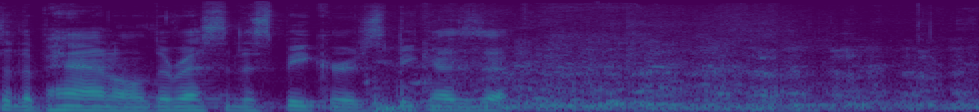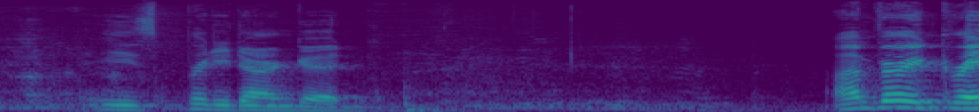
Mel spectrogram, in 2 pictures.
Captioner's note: audience laughter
